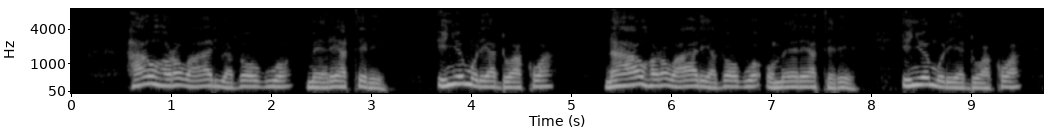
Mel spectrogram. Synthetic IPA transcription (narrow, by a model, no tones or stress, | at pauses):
haoɦɔɾɔwaːɾiwaðɔɣuɔmɛːɾɛateɾe | iɲwemoɾeadoakwa | nahaoɦɔɾɔwaːɾeaðɔɣwɔʔomɛːɾɛateɾe | iɲwemoɾeɛdoakwa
